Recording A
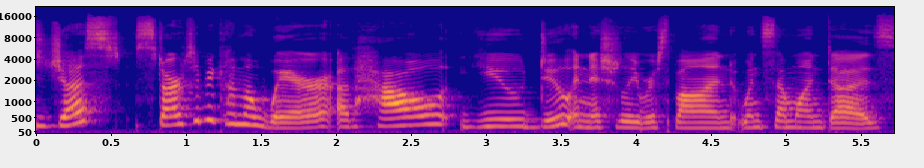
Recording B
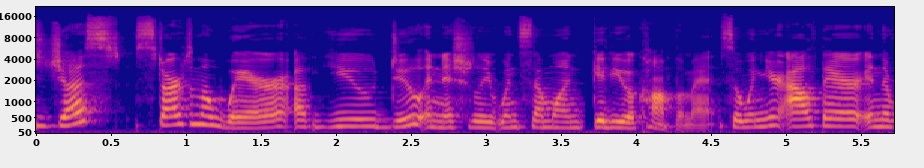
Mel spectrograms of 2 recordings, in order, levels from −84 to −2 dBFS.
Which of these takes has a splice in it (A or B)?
B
